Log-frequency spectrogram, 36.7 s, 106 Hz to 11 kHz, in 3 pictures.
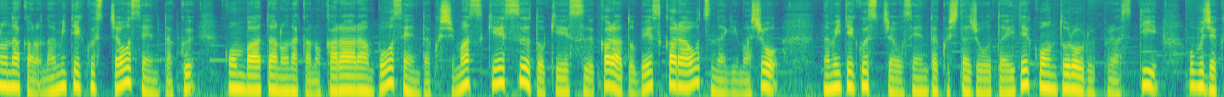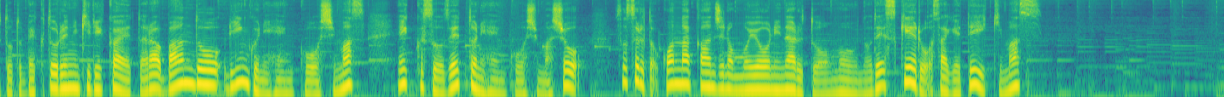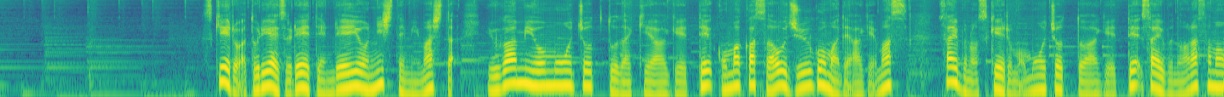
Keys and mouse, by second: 1.6 shift+a, 4.2-5.2 drag, 5.8-6.7 drag, 7.2 click, 8.3 ctrl+t, 8.7 middle click, 10.0-10.7 drag, 12.5 click, 14.1-14.9 drag, 15.9-16.9 drag, 18.1 middle click, 18.8-19.9 shift+middle drag, 21.1-22.9 drag, 27.0 middle click, 29.3-31.1 shift+drag, 31.6-32.9 shift+drag, 33.7-35.3 drag, 35.9-36.7 drag.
